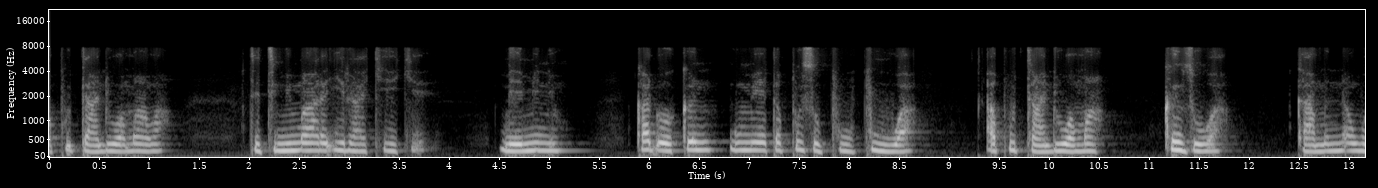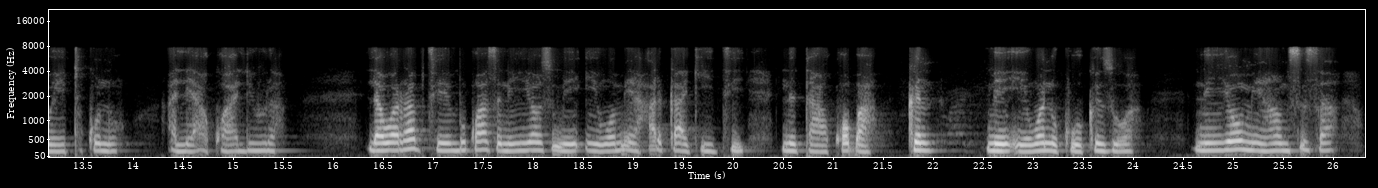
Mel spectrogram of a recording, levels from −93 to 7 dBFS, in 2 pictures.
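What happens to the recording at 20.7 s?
At 20.7 s the speech carries the same damage heard throughout: a hard ceiling near 7.7 kHz, with grainy, breathy hiss filling the upper band. A spectrogram shows blank space above that line and smeared, noise-textured bands below. This points to heavy Bluetooth LC3 compression at a low rate, likely around 24 kbps, in short 7.5 ms frames.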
